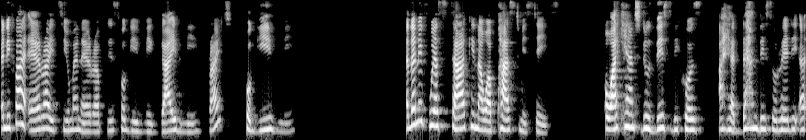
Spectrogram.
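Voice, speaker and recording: A woman speaks with a Kenyan accent at a fairly high pitch, her tone bright, sharp and animated. Her pitch varies in an ordinary way, with long, frequent pauses and big swings in loudness. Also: moderate pace. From Kenya, Nairobi. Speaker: church speaker. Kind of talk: motivational talk.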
